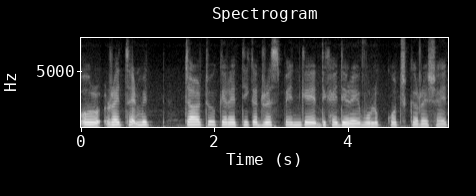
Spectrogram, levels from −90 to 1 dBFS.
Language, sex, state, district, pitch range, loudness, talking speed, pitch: Hindi, female, Arunachal Pradesh, Longding, 220-235 Hz, -16 LUFS, 240 wpm, 230 Hz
